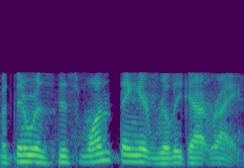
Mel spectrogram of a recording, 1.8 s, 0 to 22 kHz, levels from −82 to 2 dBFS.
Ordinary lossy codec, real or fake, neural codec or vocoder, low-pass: AAC, 16 kbps; fake; codec, 16 kHz, 4 kbps, X-Codec, HuBERT features, trained on LibriSpeech; 3.6 kHz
